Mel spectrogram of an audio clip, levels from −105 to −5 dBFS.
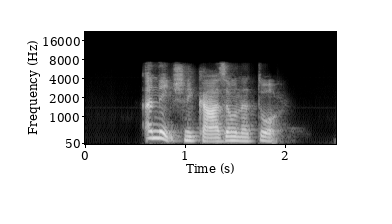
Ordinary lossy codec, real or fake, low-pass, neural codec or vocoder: none; fake; 7.2 kHz; codec, 16 kHz, 1 kbps, X-Codec, HuBERT features, trained on LibriSpeech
